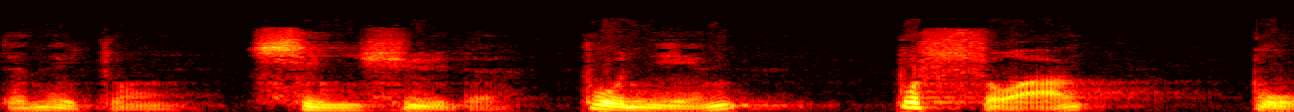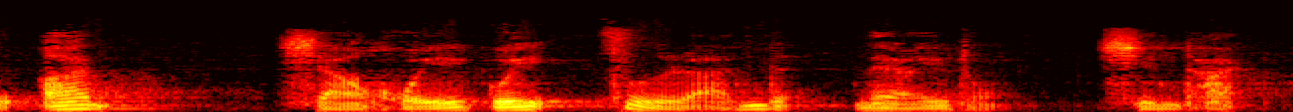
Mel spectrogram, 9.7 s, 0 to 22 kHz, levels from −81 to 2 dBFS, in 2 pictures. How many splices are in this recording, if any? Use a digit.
0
